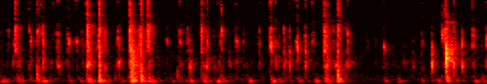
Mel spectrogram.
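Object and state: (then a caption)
Plastic mechanical keyboard. Fingertips type fast and densely on a compact plastic mechanical keyboard with round pastel plastic keycaps set in a dark frame. Quick, sharp, bright clicks and clacks run in clusters with almost no ring. There is a brief pause near the end before a final burst of keystrokes.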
